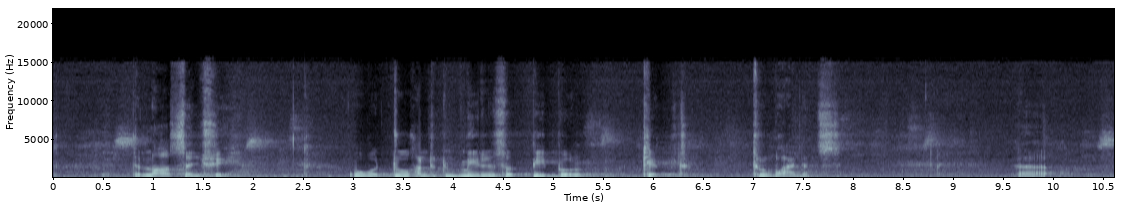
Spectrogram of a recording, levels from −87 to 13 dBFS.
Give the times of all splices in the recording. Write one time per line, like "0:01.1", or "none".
0:04.7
